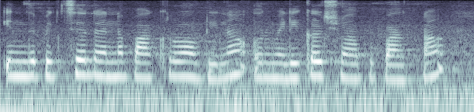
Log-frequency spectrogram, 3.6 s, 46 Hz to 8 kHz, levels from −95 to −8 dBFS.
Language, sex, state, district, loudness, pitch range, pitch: Tamil, female, Tamil Nadu, Namakkal, -17 LUFS, 215-240 Hz, 235 Hz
